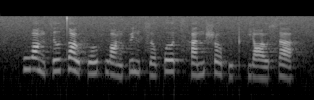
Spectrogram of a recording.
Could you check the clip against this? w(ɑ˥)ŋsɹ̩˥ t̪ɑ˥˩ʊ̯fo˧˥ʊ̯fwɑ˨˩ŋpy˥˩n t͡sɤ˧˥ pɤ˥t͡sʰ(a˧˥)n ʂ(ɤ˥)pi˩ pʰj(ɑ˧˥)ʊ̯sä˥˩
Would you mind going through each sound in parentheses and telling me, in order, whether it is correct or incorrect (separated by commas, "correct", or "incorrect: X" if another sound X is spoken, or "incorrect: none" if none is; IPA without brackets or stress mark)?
incorrect: ɑ˥˩, correct, incorrect: ɤ˥˩, incorrect: ɑ˨˩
